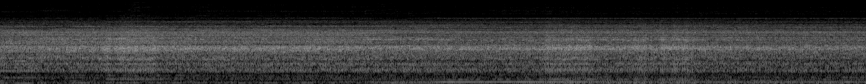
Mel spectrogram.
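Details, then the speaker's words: Unitra Eltra Alicja R-701 radio, long wave already dead: on FM, tried on both station programmer presets with a wire antenna, only steady even hiss, no station received; signal-generator test of the 65–73 MHz tuner next. "niestety również cisza tak więc w chwili obecnej nie odbieramy Nawet żadnej stacji"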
